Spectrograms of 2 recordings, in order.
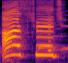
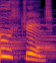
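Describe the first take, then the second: First: The word begins with an open ah sound. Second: The word begins with a long oo sound. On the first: The speaker calls it right. "Ah for ostrich" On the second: The speaker calls it wrong. "oo for oostrich"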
